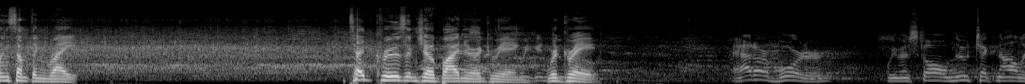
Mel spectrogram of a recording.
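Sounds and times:
speech: 0.0 - 0.9, 3.5 - 6.1, 8.9 - 10.2
applause: 0.0 - 5.1.

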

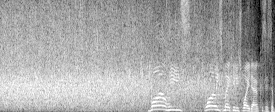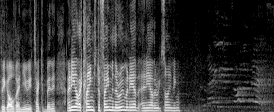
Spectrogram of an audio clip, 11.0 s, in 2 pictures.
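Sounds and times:
audience applause in a big comedy venue: 0.0 - 5.6
speech: 3.0 - 9.2.

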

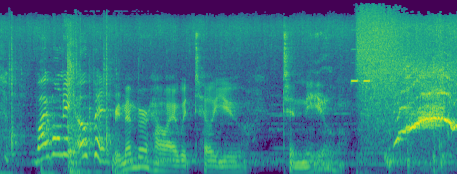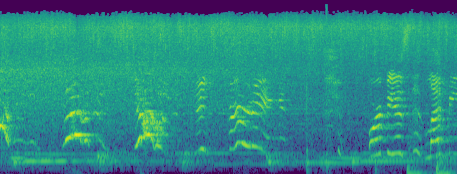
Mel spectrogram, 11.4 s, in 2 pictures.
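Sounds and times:
shower water running: 0.0 - 11.4
speech: 0.5 - 4.4, 10.4 - 11.4.

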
